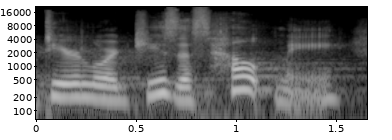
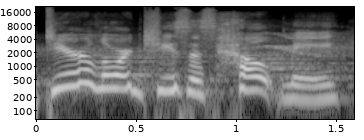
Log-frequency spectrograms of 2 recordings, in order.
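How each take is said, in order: First: Said in the usual way. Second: Higher, urgent plea from a nightmare; retold cry for help. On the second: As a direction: call out a prayer, mildly acted. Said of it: "she cried out to him".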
